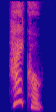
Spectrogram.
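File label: "Heiko", German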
